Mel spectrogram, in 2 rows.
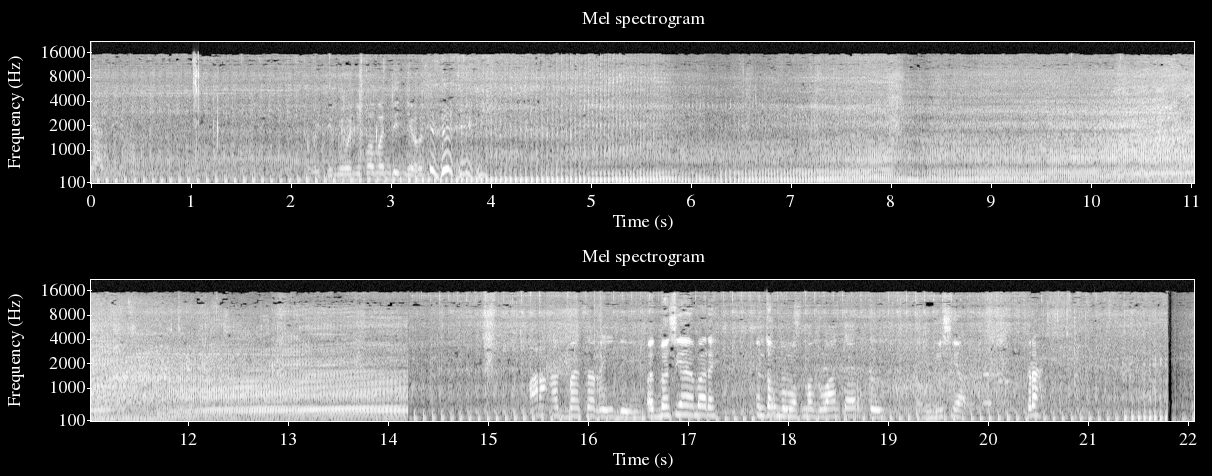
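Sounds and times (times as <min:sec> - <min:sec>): motorcycle engine revving hard: 0:03.1 - 0:15.5, 0:16.9 - 0:22.0.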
